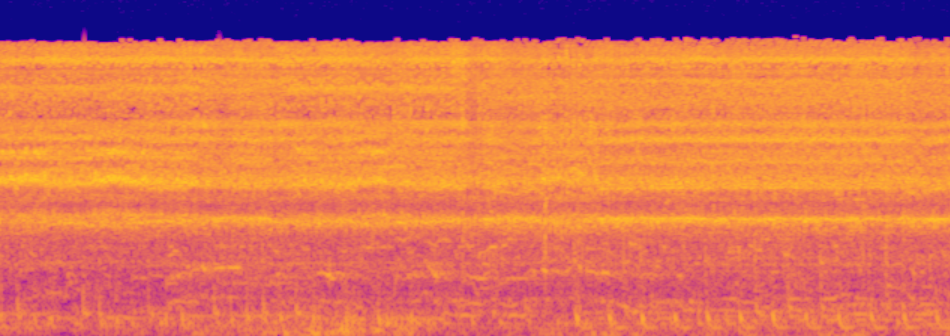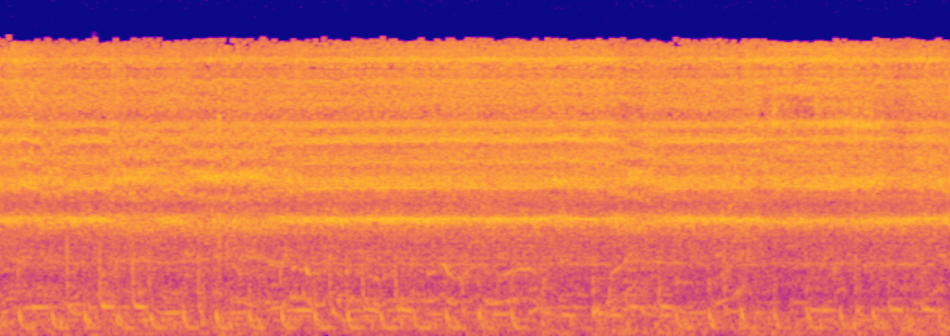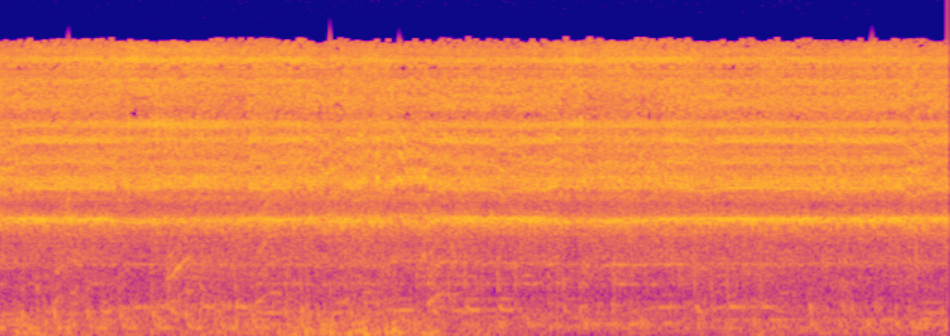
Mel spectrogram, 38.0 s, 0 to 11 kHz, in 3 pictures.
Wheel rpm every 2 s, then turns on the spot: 150, 150, 150, 150, 150, 150, 150, 150, 150, 150, 150, 150, 150, 150, 150, 150, 150, 150, 150.
none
